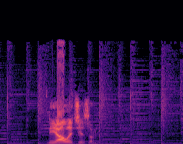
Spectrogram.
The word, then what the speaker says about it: neologism: Neologism. It's neologism. You are exactly right. Neologism. That's what my pronunciator said too.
